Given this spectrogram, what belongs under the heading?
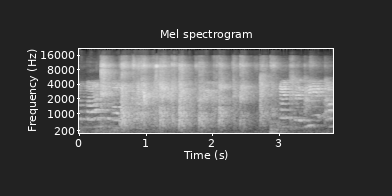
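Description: A classroom gives a short round of clapping, a few distinct hand claps and taps over a rough rhythm, with people talking over them.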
